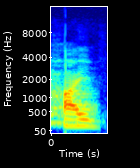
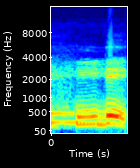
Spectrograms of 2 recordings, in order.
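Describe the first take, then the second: First: The final e is silent. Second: The final e is pronounced as a vowel. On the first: The speaker calls it right. "इसको बोलेंगे हाइड" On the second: The speaker calls it wrong. "बहुत सारे बच्चे पढ़ेंगे हीडे, लेकिन हीडे नहीं है"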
